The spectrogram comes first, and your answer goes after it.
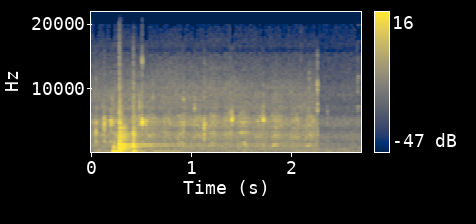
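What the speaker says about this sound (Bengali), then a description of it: "বেরেস্তা ভাজা হয়ে গেছে আর এইরকম বাদামি হয়ে এলেই কিন্তু তুলে নিতে হবে" Sliced onions for bamboo biryani frying in oil until brown give a loud close sizzle, with a couple of sharp utensil clinks at the start.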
